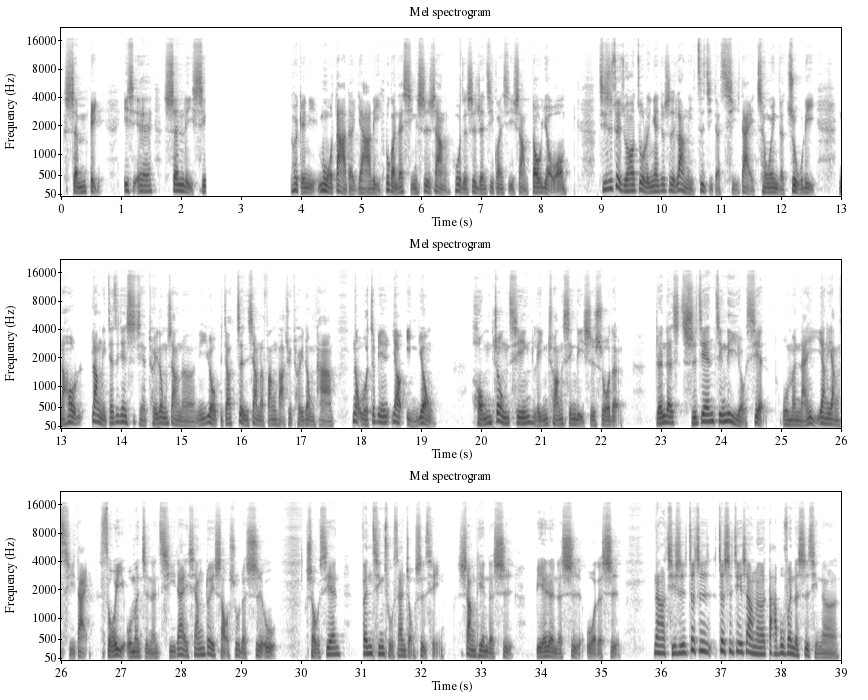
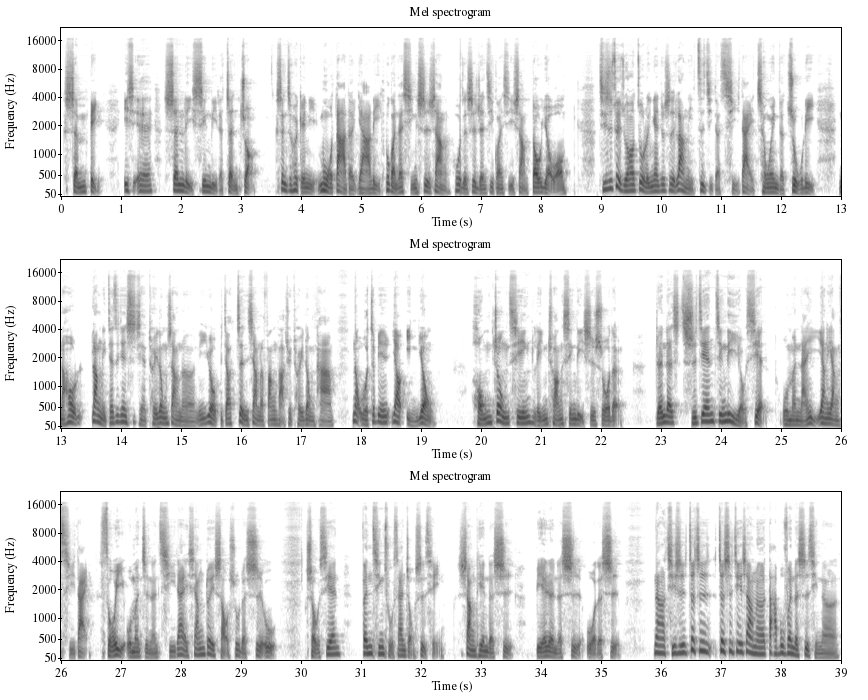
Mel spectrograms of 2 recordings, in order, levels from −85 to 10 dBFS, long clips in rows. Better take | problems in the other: second | audio cutting out; at 2.5 s for 1.5 s

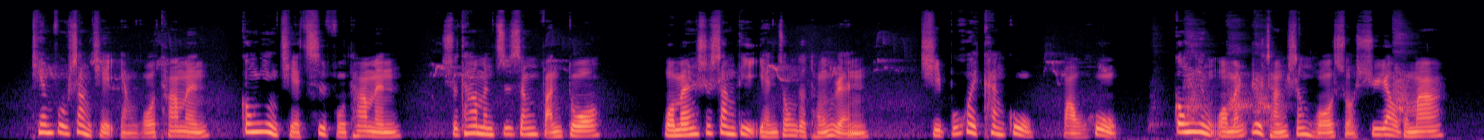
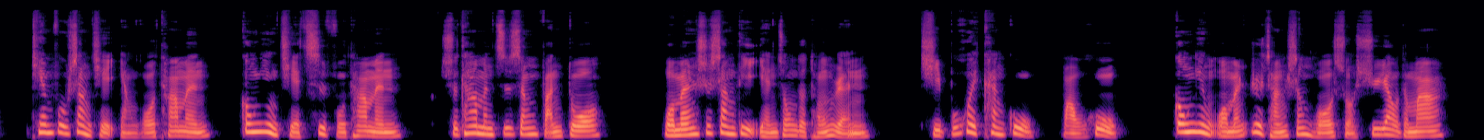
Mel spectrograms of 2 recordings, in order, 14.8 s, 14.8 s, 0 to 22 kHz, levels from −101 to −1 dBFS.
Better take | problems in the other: second | animal sounds; faint; throughout; 20 dB below the speech

